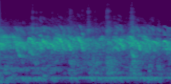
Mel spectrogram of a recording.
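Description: Turkey and Aseel chicken chicks on a farm chirp and cluck in a busy, overlapping stream of high, bright calls, close and continuous with no one talking.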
